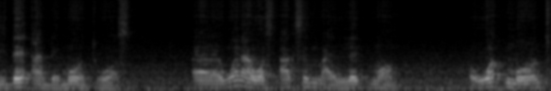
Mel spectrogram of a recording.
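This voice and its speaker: A man talks fairly slowly in a somewhat breathy voice with a dark, mellow tone. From Nigeria. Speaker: class participant asking a question. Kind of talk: personal question in a live class.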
